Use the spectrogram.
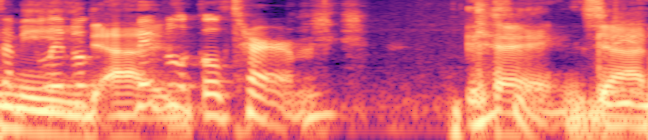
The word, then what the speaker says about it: Ganymede: Ganymede? Yeah. It's an indie film you did. Yes. Ganymede. It's Ganymede. Ganymede. Ganymede. Yes, it's a Ganymede.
